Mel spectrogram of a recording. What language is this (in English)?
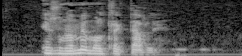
Catalan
